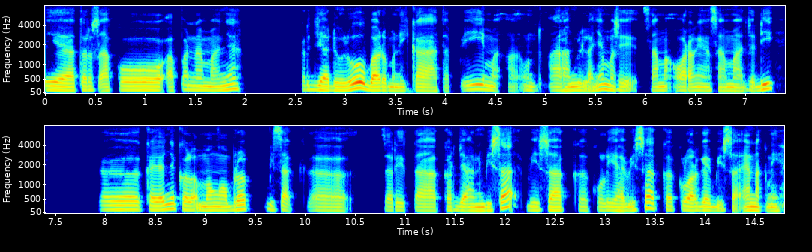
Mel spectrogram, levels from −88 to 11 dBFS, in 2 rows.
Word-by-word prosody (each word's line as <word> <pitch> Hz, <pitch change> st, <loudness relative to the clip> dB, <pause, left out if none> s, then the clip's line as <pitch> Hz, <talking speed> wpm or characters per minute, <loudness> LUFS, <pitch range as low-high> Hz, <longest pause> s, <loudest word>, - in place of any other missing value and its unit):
iya, 135 Hz, -2 st, +3 dB, 0.2 s
terus 135 Hz, -1 st, -3 dB
aku 120 Hz, +3 st, -7 dB, 0.5 s
apa -, -, -7 dB
namanya, 135 Hz, +3 st, 0 dB, 0.7 s
kerja 145 Hz, -1 st, 0 dB
dulu 130 Hz, +3 st, +3 dB, 0.2 s
baru 125 Hz, 0 st, +5 dB
menikah. 115 Hz, 0 st, -1 dB, 0.2 s
Tapi 100 Hz, +7 st, -14 dB, 0.2 s
ma 130 Hz, -, -2 dB
e -, -, -12 dB
unt 125 Hz, -2 st, -6 dB, 0.2 s
alhamdulillahnya 125 Hz, +5 st, 0 dB
masih 130 Hz, -2 st, -2 dB, 0.2 s
sama 125 Hz, +2 st, -2 dB
orang 120 Hz, -1 st, -1 dB
yang -, -, -6 dB
sama, 115 Hz, -1 st, -2 dB
jadi, 160 Hz, -, +3 dB, 0.8 s
eee, 145 Hz, -1 st, +1 dB
kayaknya 140 Hz, +6 st, +2 dB
kalau 140 Hz, -1 st, +2 dB
mau 125 Hz, 0 st, +2 dB
ngobrol 130 Hz, +5 st, +2 dB, 0.2 s
bisa 140 Hz, -, -2 dB
ke -, -, -13 dB, 0.7 s
cerita 125 Hz, -1 st, -5 dB, 0.2 s
kerjaan 125 Hz, -3 st, -1 dB
bisa, 120 Hz, -, +4 dB, 0.3 s
bisa 130 Hz, 0 st, -1 dB, 0.2 s
ke -, -, -12 dB
kuliah 125 Hz, -2 st, -2 dB
bisa, 145 Hz, +10 st, +2 dB, 0.2 s
ke 135 Hz, -, -2 dB
keluarga 130 Hz, -1 st, +2 dB
bisa, -, -, -1 dB
enak 125 Hz, -1 st, +2 dB
nih, 110 Hz, -, -2 dB
130 Hz, 160 wpm, -23 LUFS, 125-140 Hz, 0.8 s, baru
